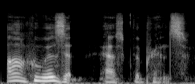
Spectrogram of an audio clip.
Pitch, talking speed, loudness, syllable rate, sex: 130 Hz, 215 wpm, -17 LUFS, 6.1 syllables/s, male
